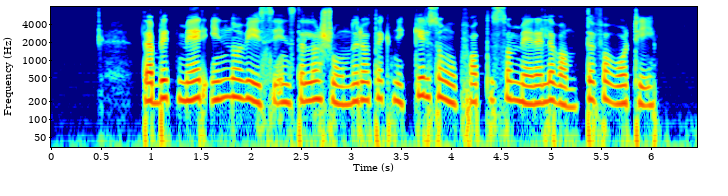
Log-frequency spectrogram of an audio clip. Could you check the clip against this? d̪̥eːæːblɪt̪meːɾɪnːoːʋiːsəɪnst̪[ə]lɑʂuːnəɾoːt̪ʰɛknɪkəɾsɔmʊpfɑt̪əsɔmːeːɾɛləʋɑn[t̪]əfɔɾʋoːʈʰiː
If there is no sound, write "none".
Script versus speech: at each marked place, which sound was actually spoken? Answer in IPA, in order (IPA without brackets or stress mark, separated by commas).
ɑ, t̪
